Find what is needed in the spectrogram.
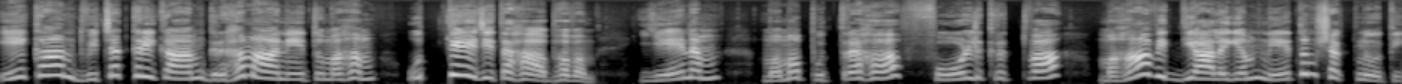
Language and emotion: Sanskrit, happy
